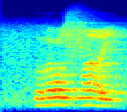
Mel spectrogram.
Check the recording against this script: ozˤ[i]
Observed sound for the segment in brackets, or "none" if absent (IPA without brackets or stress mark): i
